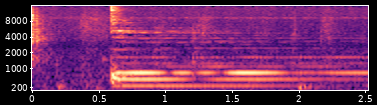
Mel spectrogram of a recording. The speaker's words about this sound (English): If you have a whole note that you want to sound like an organ chord, you give them less of it at the beginning, and as it decays, more. So I actually, with a bell this big, I can make a crescendo.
